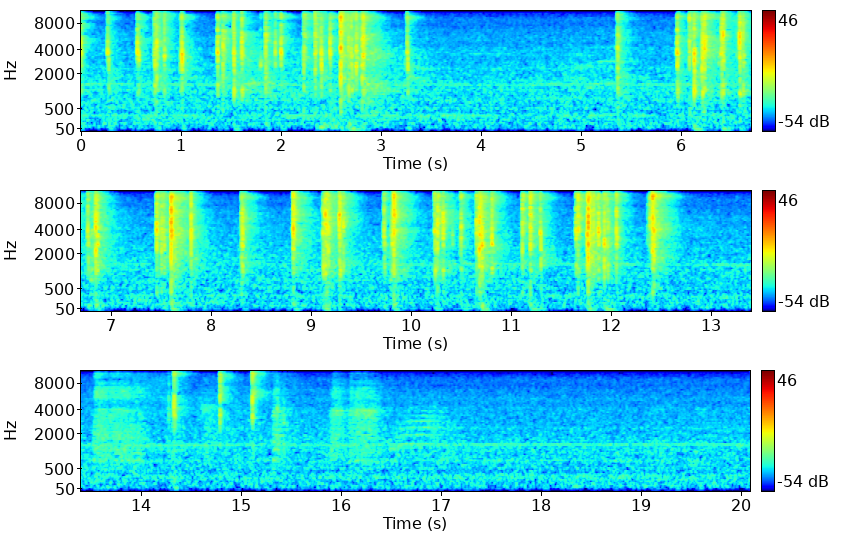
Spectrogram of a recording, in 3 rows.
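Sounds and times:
mechanical keyboard typing: 0.0s - 3.4s, 5.3s - 12.6s.

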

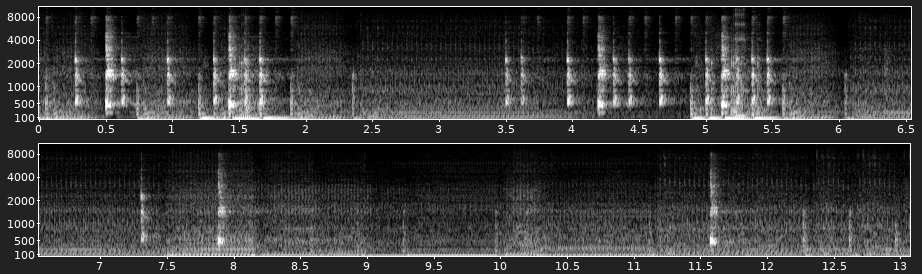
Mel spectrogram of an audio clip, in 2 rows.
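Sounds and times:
deep bass notes from woofer: 4.9s - 13.0s.

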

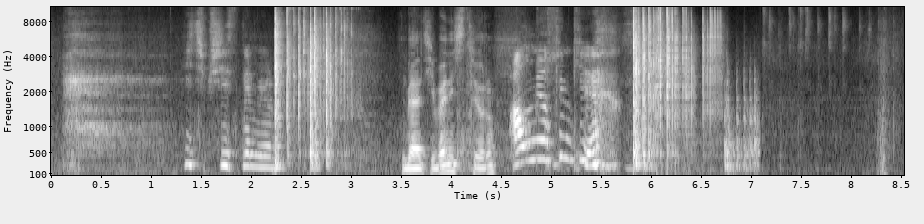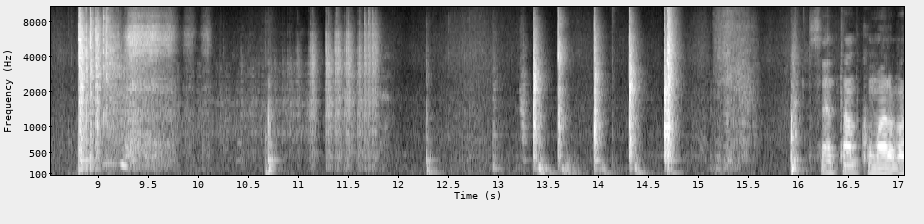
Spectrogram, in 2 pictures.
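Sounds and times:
checkers clacking on board: 2.2s - 3.1s, 5.8s - 8.2s, 8.8s - 9.3s, 10.2s - 11.9s
dice rattling on wooden board: 2.2s - 3.2s, 5.8s - 8.2s, 8.8s - 9.3s, 10.0s - 11.9s.

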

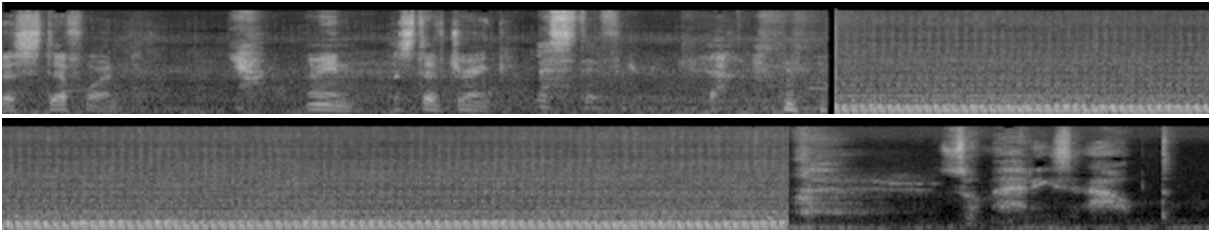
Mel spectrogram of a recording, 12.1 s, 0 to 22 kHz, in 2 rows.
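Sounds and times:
outboard motor running: 4.2s - 10.0s.

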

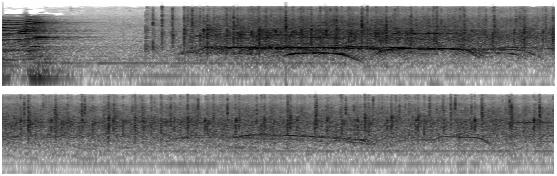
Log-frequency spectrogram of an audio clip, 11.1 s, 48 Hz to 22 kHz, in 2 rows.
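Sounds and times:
audience applauding: 1.4s - 11.0s
whoops: 1.7s - 5.6s, 7.2s - 11.0s.

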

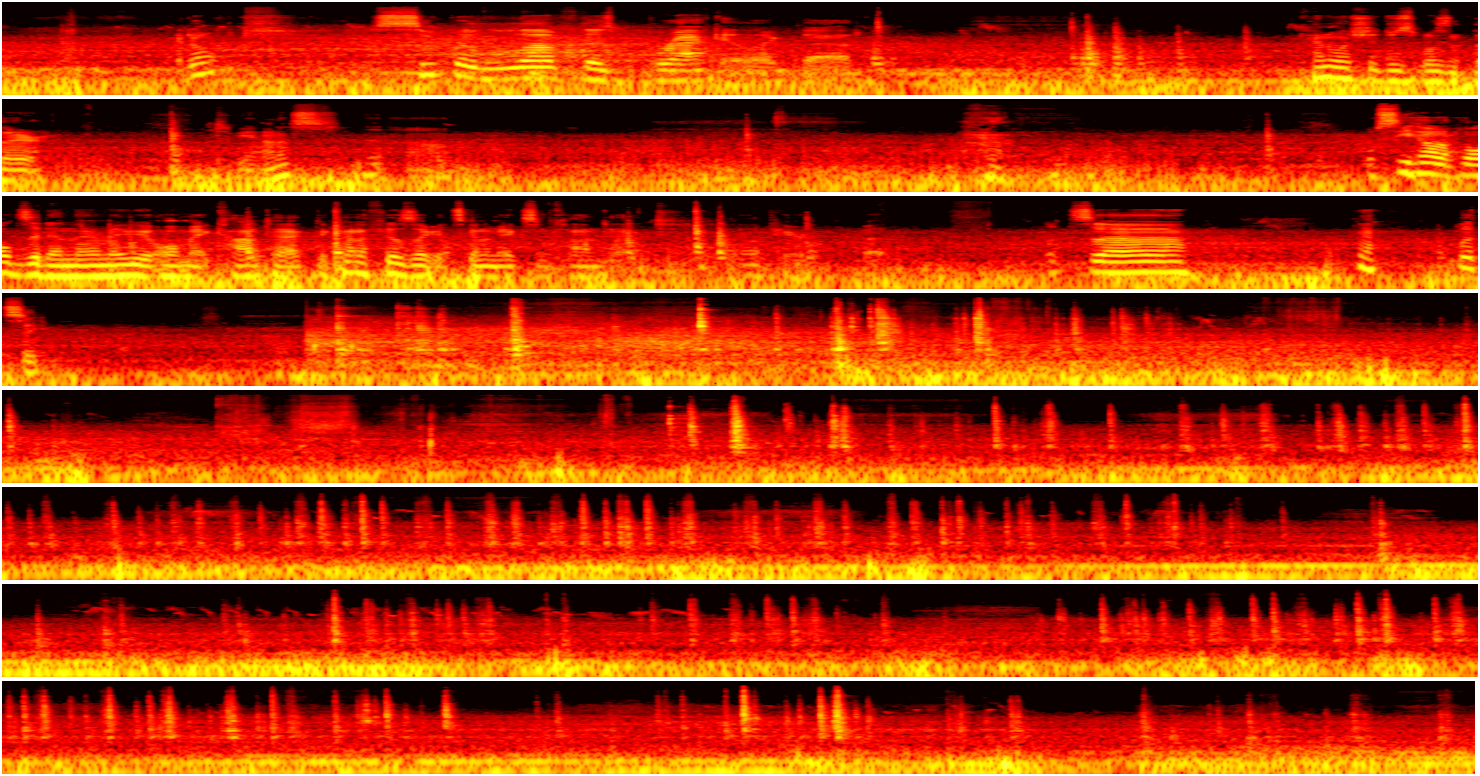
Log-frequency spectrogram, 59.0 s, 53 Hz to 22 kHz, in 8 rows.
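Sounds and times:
steady low rumble: 0.0s - 59.0s
metallic clicks and knocks of bolts: 15.0s - 19.0s, 23.6s - 29.9s, 31.6s - 59.0s.

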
